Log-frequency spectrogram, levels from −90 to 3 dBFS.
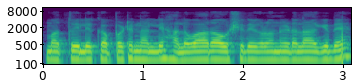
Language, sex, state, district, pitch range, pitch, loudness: Kannada, male, Karnataka, Bidar, 140-145 Hz, 145 Hz, -16 LUFS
